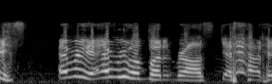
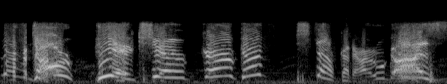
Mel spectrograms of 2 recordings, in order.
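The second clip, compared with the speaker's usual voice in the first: garbled mock-Cockney gibberish; incomprehensibly thick Cockney; 5 semitones higher than usual. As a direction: mangle every word in overdone Cockney. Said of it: "so thick we don't know what you're saying".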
